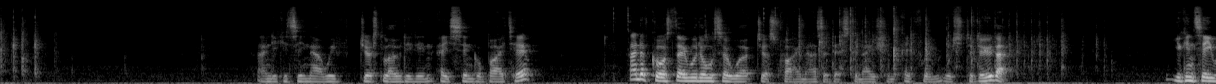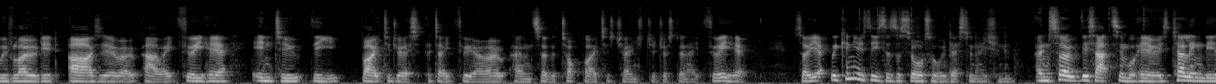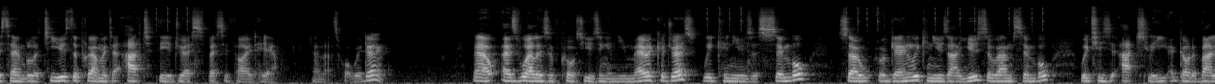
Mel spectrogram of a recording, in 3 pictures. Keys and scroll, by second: 8.4 Left, 8.5 Left, 8.7 Left, 9.1 ctrl+x, 9.7 ctrl+x, 9.7 Right, 9.8 Left, 9.9 Left, 10.1 Left, 10.2 Left, 10.4 Left, 10.5 typing, 22.1 typing.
